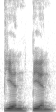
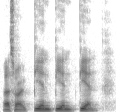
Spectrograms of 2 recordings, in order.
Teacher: This was a semi-voiced B sound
